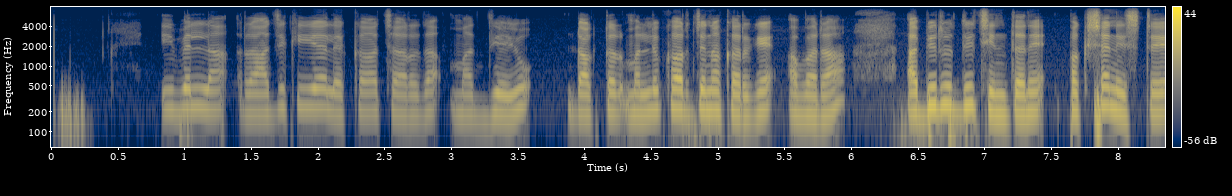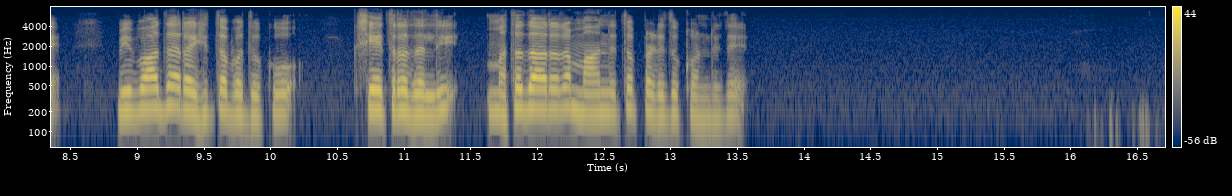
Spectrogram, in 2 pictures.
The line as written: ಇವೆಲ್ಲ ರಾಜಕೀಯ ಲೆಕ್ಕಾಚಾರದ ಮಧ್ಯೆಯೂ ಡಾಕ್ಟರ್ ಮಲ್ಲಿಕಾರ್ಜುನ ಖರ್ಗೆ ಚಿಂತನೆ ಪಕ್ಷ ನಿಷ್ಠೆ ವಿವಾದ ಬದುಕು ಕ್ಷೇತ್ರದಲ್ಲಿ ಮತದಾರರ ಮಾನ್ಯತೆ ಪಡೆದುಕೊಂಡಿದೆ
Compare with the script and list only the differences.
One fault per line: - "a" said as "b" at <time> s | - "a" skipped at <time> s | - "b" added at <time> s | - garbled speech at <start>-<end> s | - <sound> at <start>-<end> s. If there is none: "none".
- "ಅವರ ಅಭಿವೃದ್ಧಿ" added at 5.5 s
- "ರಹಿತ" added at 9.3 s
